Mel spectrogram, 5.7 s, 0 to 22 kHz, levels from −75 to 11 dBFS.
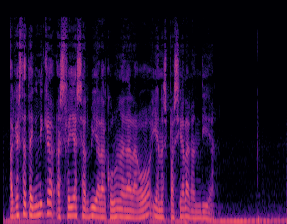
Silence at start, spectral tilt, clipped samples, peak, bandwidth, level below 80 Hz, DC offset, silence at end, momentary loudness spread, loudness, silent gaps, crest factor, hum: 0.05 s; -5 dB/octave; under 0.1%; -2 dBFS; 16 kHz; -32 dBFS; under 0.1%; 0 s; 13 LU; -22 LUFS; none; 20 dB; none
